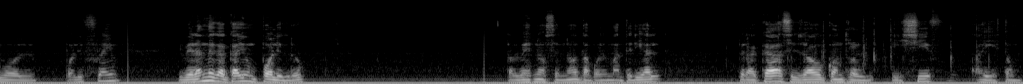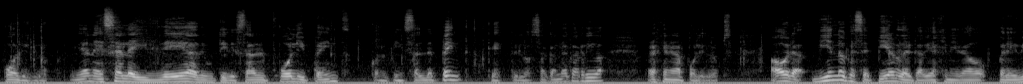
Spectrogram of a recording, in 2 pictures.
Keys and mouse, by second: 0.2 double click, 9.1 ctrl+shift+click, 10.1 ctrl+shift+click, 14.4 alt+click, 19.0 ctrl+z.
